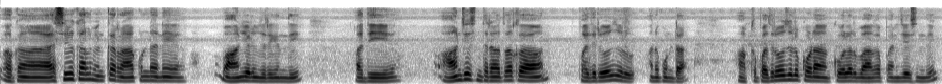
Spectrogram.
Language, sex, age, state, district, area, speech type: Telugu, male, 45-60, Andhra Pradesh, Eluru, rural, spontaneous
